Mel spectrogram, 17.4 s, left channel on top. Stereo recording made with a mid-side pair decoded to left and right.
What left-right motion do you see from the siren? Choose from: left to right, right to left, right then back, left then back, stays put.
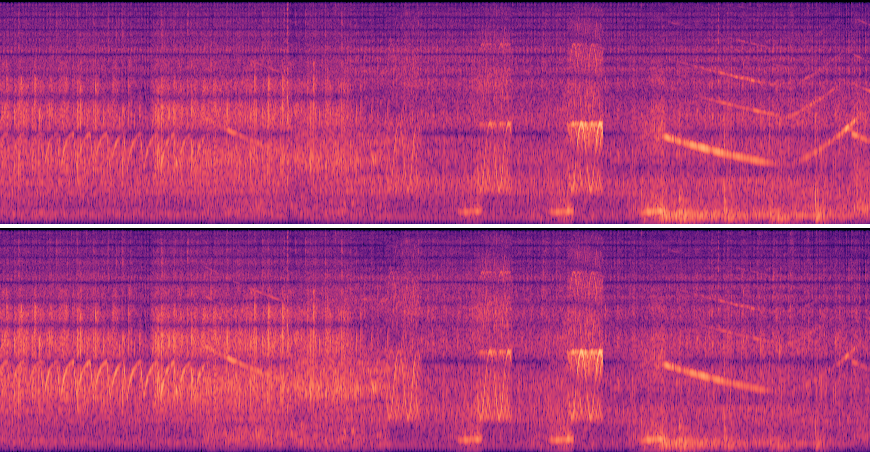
right to left.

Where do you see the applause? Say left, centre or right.
right.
